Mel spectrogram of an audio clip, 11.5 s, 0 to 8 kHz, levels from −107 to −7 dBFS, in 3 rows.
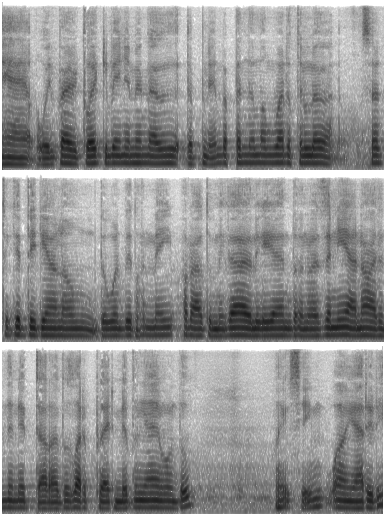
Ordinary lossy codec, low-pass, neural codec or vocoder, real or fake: AAC, 48 kbps; 7.2 kHz; codec, 16 kHz, 0.5 kbps, FunCodec, trained on LibriTTS, 25 frames a second; fake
